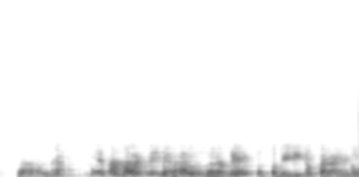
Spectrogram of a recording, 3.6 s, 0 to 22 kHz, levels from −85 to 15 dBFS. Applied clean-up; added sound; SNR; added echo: neural mask model DeepFilterNet 3.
